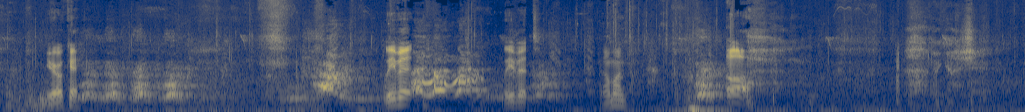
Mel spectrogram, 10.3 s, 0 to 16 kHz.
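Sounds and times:
outdoor noise: 0:00.0 - 0:10.2
speech: 0:00.4 - 0:01.4, 0:02.9 - 0:07.8
dog barking: 0:00.8 - 0:02.0, 0:02.9 - 0:05.7, 0:06.9 - 0:07.3.

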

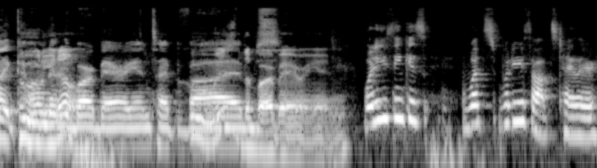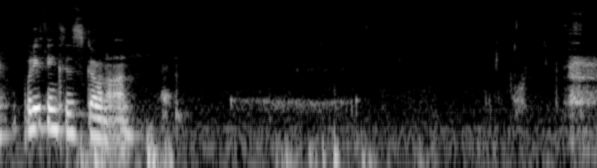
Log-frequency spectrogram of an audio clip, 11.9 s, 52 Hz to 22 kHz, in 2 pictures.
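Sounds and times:
speech: 0:00.0 - 0:07.4
person sipping a drink: 0:07.5 - 0:11.9.

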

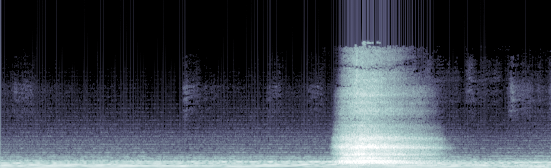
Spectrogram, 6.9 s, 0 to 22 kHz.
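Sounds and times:
deep breath in through nose and out through mouth: 0:04.2 - 0:05.6.

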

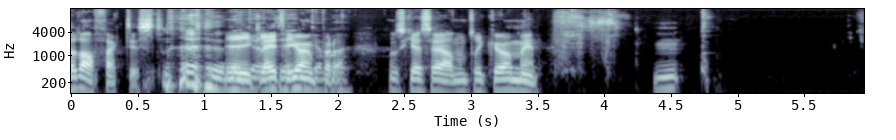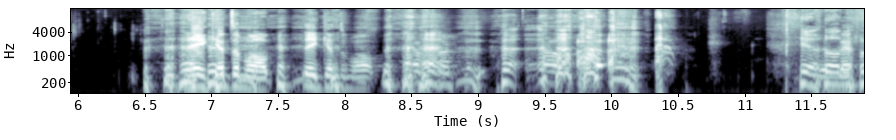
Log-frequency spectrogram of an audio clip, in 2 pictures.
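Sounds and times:
speech: 0:00.0 - 0:04.8, 0:06.5 - 0:10.4, 0:11.4 - 0:11.8
laughter: 0:00.7 - 0:02.0, 0:06.5 - 0:10.4, 0:11.3 - 0:11.8
harsh coughs and throat-clearing bursts: 0:08.2 - 0:10.6.

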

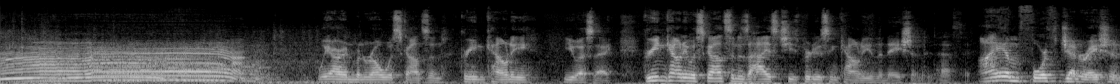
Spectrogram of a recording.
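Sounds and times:
brown Swiss cow mooing: 0:00.0 - 0:02.8
speech: 0:03.3 - 0:11.2.

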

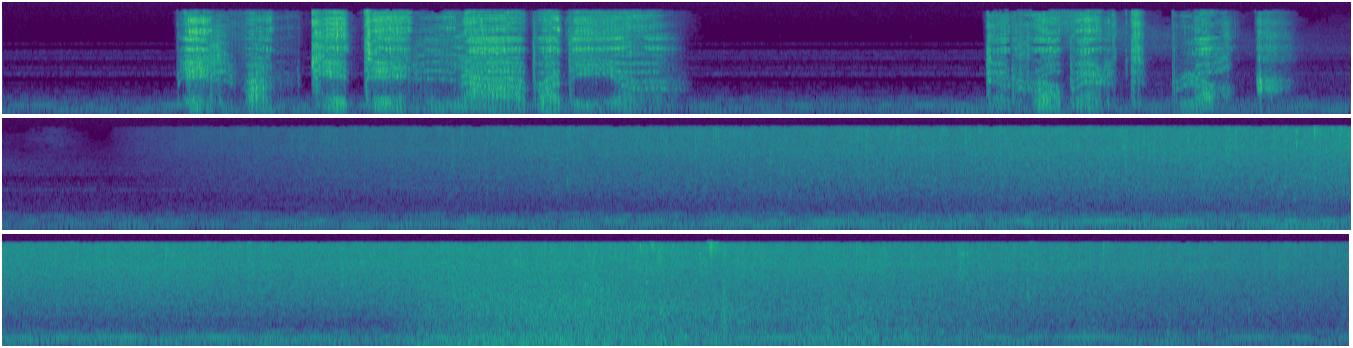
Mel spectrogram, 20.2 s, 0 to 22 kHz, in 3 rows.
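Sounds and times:
heavy rain hissing: 0:00.9 - 0:03.4, 0:05.0 - 0:06.4, 0:08.1 - 0:20.2
speech: 0:00.9 - 0:03.4, 0:05.2 - 0:06.6
steady storm rumble: 0:09.2 - 0:20.2
loud thunderclap: 0:15.5 - 0:20.2.

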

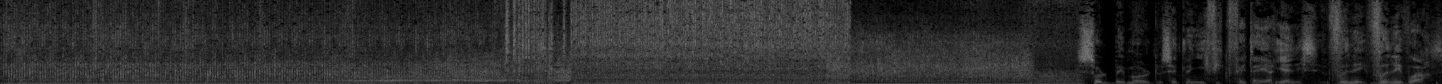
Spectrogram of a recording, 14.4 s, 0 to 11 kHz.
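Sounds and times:
Spitfire propeller warplane engine flying overhead at an air show: 0:00.0 - 0:10.8
speech: 0:10.9 - 0:14.4.

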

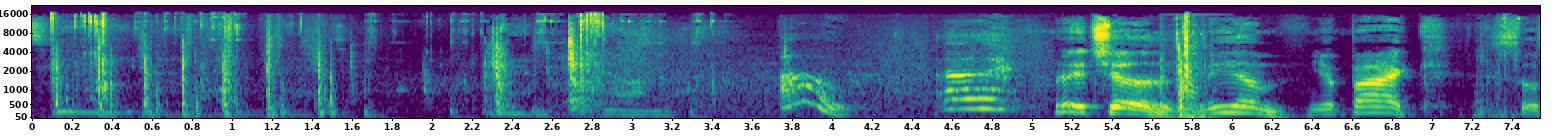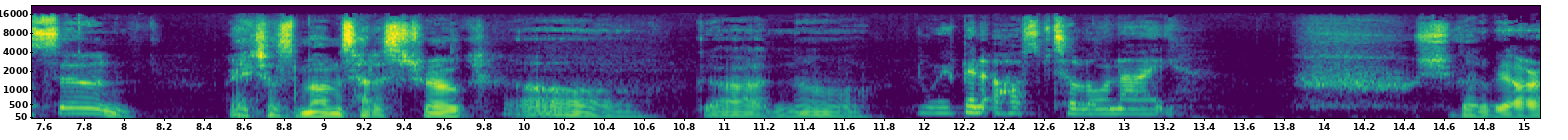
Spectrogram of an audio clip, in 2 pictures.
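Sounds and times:
keys jangling: 0:00.1 - 0:03.5
speech: 0:05.2 - 0:13.4, 0:14.5 - 0:15.0.

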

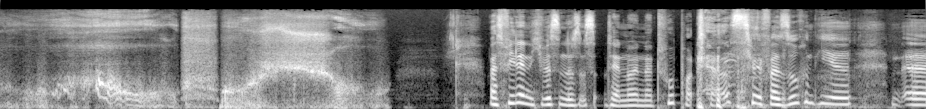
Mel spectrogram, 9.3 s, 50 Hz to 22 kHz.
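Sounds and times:
voice imitating howling hurricane storm wind with breathy whooshes and groans: 0:00.0 - 0:04.0
speech: 0:00.4 - 0:04.0, 0:04.9 - 0:09.2.

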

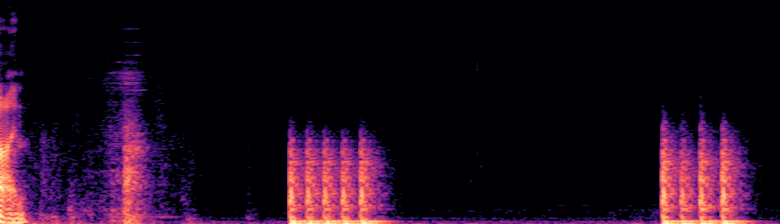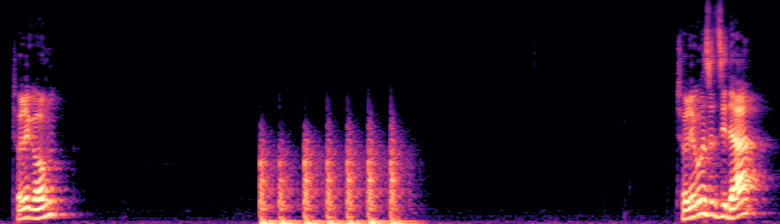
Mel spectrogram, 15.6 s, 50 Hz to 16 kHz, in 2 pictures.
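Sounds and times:
speech: 0:00.0 - 0:00.4, 0:08.0 - 0:08.5, 0:14.6 - 0:15.4
firm knocking on a door: 0:02.9 - 0:04.0, 0:06.6 - 0:07.6, 0:10.4 - 0:12.2.

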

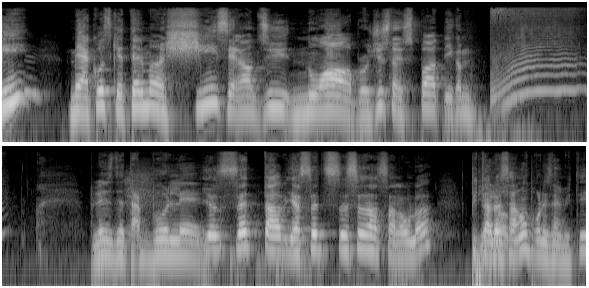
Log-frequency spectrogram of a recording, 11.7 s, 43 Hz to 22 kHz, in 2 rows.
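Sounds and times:
speech: 0:00.0 - 0:05.0, 0:06.8 - 0:11.6
person blowing a loud buzzy mouth fart: 0:04.8 - 0:06.1.

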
